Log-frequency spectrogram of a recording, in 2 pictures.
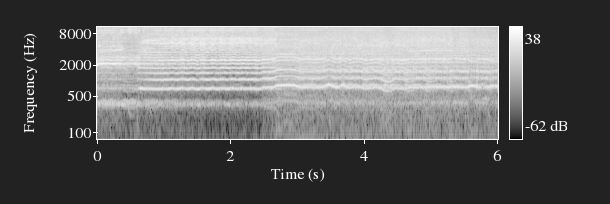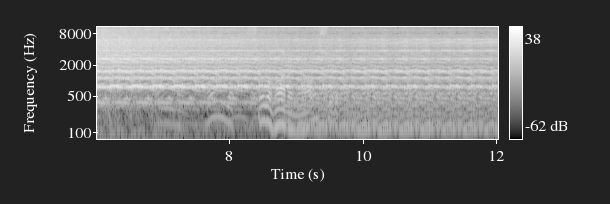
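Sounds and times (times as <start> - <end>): man reciting melodically: 0.0 - 10.2.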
